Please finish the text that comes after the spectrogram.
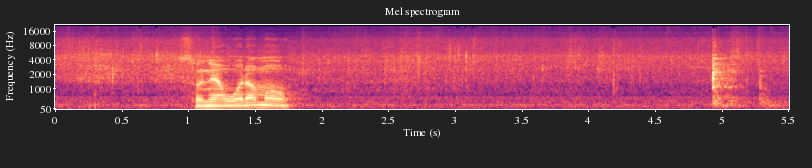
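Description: Hash browns frying in a hot skillet with a little oil, a steady broadband sizzle running throughout, briefly interrupted by someone speaking near the start and a sharp clink or stir near the end.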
